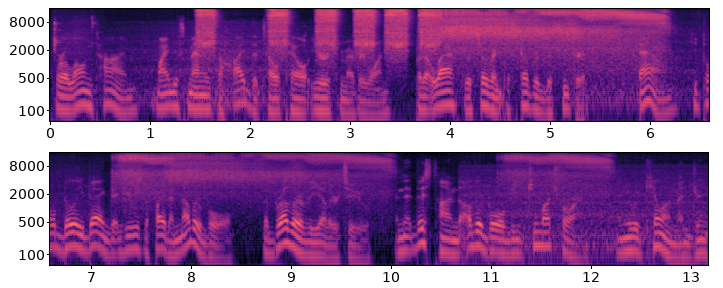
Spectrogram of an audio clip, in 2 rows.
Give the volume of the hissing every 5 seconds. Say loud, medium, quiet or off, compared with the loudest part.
loud, medium, quiet.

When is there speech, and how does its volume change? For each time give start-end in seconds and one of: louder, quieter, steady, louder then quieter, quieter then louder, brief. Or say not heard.
0.0-13.1 steady.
